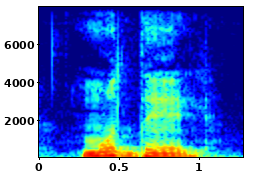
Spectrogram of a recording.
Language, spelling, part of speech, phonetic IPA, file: Ukrainian, модель, noun, [mɔˈdɛlʲ], Uk-модель.ogg
- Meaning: 1. model 2. model (person)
